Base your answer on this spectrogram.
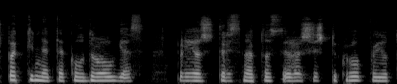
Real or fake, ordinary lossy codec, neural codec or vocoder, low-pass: fake; AAC, 64 kbps; codec, 44.1 kHz, 2.6 kbps, DAC; 10.8 kHz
